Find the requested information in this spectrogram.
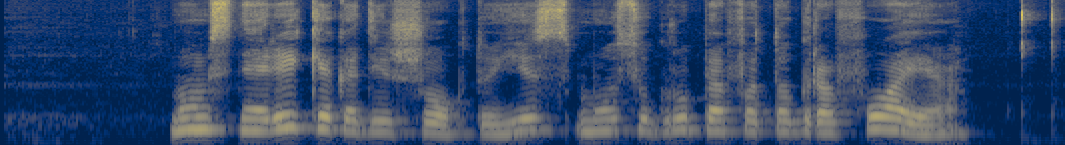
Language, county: Lithuanian, Panevėžys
